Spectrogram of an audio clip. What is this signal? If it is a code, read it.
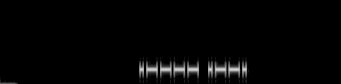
Morse code, heard as a keyed tone, about 36 wpm, 700 Hz. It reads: 1P
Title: Single-Letter Single-Number 35wpm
